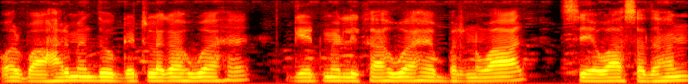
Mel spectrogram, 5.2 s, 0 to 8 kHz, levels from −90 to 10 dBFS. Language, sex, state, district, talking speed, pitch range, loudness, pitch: Hindi, male, Jharkhand, Deoghar, 195 wpm, 130-135 Hz, -16 LUFS, 130 Hz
